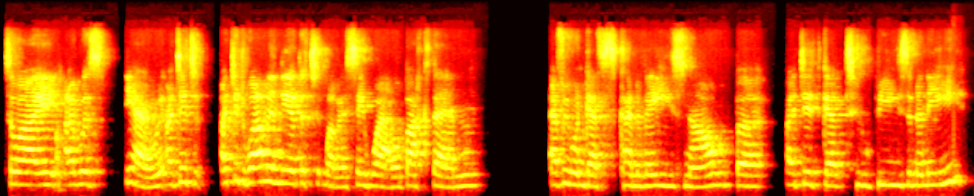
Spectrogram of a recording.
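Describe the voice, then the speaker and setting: A woman's voice: a little high, fairly even intonation, normal speed. A Welsh woman in her forties, a native Welsh speaker from Cardiff, chatting casually as a podcast guest in a self-deprecating way with lots of fillers. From Cardiff, Wales. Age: 40s. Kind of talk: casual interview chat. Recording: roomy echo.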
